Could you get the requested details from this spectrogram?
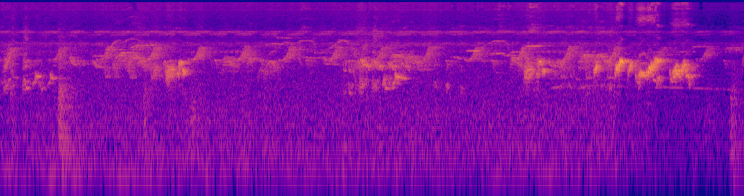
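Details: Three red-whiskered bulbuls singing in competition: overlapping bright warbled phrases, short and chirpy, tumbling one after another with brief gaps, over a steady high hiss of insects or background noise.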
